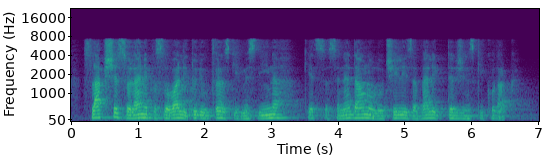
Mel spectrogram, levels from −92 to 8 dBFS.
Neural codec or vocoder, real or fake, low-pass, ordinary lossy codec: codec, 16 kHz, 0.4 kbps, LongCat-Audio-Codec; fake; 7.2 kHz; none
